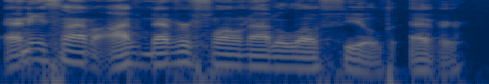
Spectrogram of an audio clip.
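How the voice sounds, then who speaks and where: Deep-voiced male co-host; teasing, dry wisecracks, animated about sports. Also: a little fast. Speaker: podcast co-host. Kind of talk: casual chat. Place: recorded face to face in Texas.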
